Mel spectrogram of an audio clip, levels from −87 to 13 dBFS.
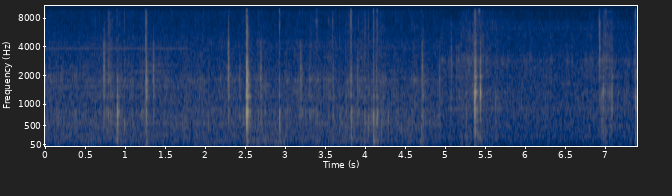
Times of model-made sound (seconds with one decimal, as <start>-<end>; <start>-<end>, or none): none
